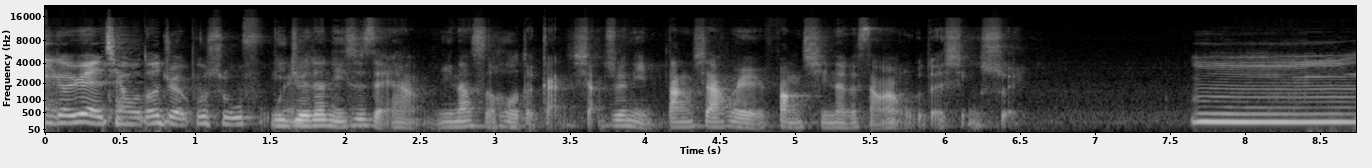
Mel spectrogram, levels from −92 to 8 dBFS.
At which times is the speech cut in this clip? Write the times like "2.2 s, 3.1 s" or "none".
none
